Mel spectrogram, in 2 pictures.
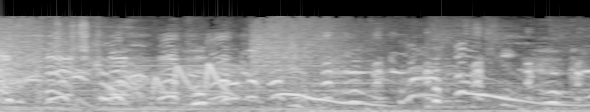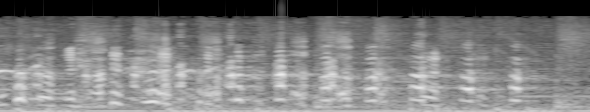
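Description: Sharp whip cracks snap repeatedly in quick succession, loud and close, over a high, swooping whistle-like tone that slides up and down.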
